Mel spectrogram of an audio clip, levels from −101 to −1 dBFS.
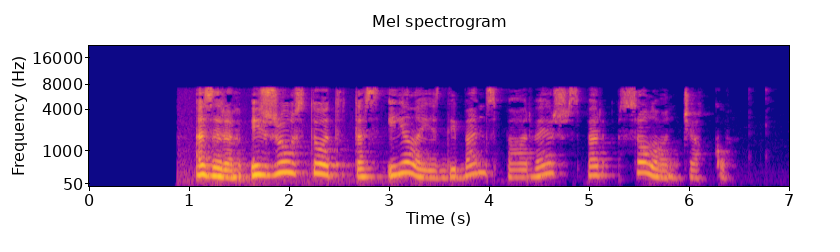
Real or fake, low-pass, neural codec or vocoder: real; 7.2 kHz; none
